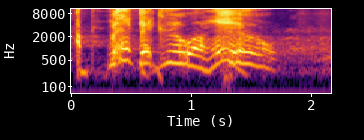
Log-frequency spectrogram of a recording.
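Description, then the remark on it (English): A short burst of raspy, quacking voices as an audience says "I'm glad you're here" in a Donald Duck voice, buzzy and nasal, lasting about a second and a half before falling silent. “I want you to say, I'm glad you're here, but do it in Donald Duck.”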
